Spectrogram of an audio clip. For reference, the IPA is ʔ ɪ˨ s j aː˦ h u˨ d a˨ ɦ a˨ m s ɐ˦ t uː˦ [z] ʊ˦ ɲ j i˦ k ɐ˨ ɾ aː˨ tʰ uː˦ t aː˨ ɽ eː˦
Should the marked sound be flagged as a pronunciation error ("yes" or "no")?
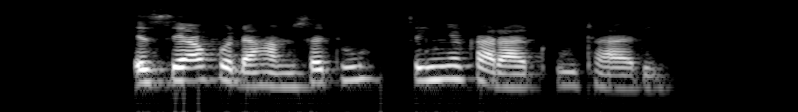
yes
